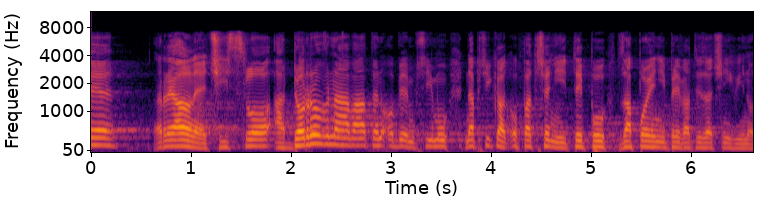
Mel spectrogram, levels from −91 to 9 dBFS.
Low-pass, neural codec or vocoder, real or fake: 7.2 kHz; none; real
